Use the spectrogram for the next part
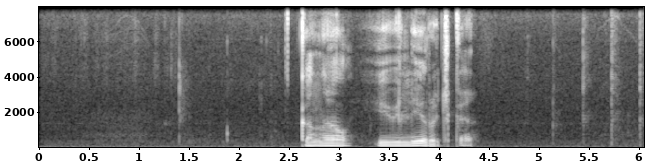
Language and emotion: Russian, neutral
